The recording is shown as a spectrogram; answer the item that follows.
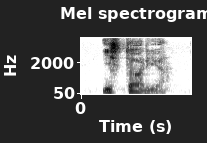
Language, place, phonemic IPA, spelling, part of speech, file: Occitan, Béarn, /isˈtɔ.ɾjo̞/, istòria, noun, LL-Q14185 (oci)-istòria.wav
- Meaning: 1. history (events or study of the past) 2. story; tale; fable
